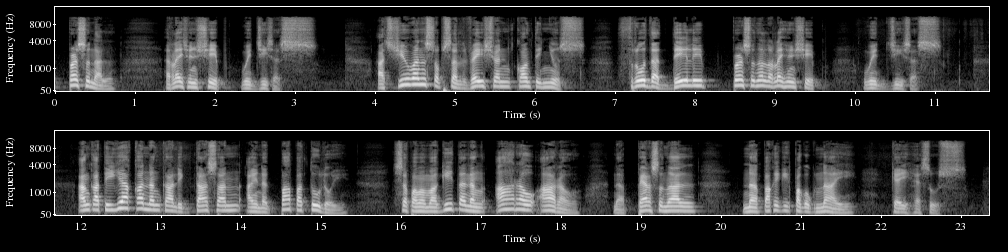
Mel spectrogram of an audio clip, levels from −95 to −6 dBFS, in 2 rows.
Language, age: Filipino, 50-69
